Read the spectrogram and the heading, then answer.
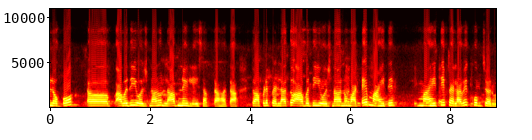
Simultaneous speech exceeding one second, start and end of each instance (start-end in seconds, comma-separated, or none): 5.3-6.9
